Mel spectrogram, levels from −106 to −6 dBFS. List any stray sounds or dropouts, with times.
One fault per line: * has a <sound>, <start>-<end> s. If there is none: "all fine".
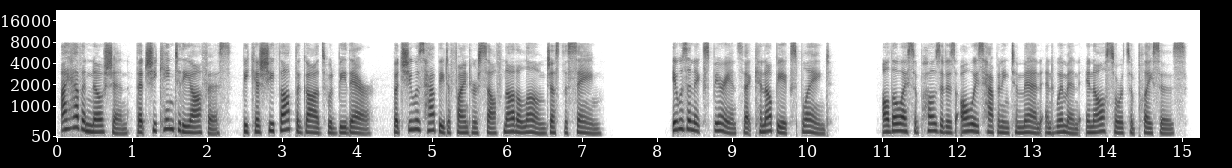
all fine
